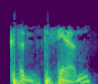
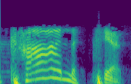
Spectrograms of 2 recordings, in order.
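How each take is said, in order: First: "content" as the adjective, con-TENT; second-syllable stress. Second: "content" drawn out as CON-tent, high on CON; first-syllable stress. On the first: Explaining syllable stress to listeners, "content" stressed on TENT. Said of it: "syllable stress can change". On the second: Contrasting noun with adjective, "content" stressed on CON. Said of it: "that's a noun". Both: Shown as a demonstration.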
